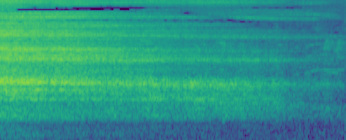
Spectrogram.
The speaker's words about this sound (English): let's take a really long, slow, deep breath in through our nose and out our mouth. So breathe in. And release.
